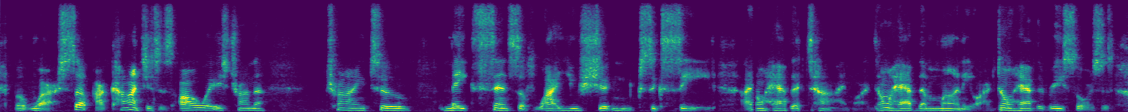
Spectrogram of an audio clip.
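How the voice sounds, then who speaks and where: In a normal speaking voice, a man with an American accent speaks at medium pitch and a fairly slow pace. His intonation is fairly even, and the sound is dry and close with no echo. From Michigan, US Midwest. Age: 60s. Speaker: natural bodybuilder and minister. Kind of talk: interview, motivational testimony. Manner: preacherly, exhortative.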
